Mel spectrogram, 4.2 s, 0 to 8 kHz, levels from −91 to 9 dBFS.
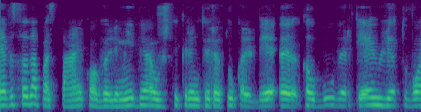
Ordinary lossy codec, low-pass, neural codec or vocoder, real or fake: AAC, 32 kbps; 7.2 kHz; none; real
